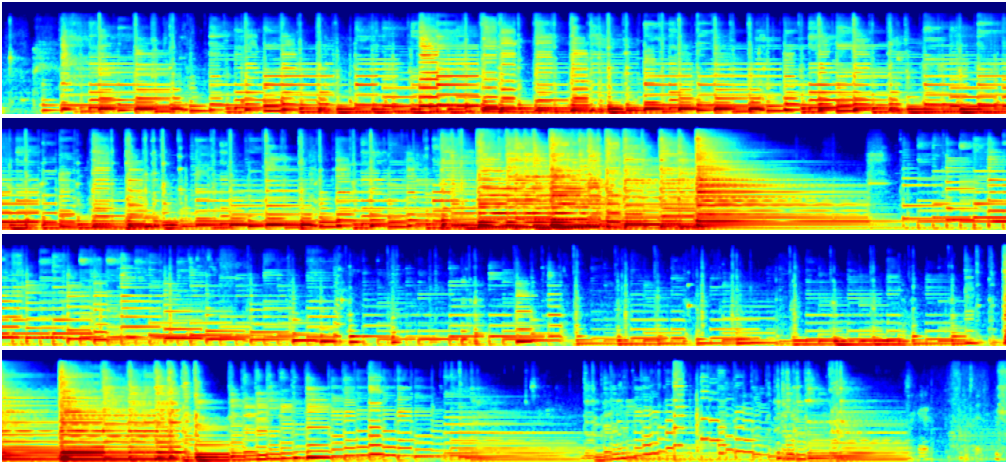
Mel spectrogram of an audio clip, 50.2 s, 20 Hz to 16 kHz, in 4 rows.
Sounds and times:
Guitar: 0:00.0 - 0:50.2.

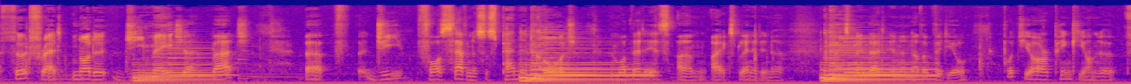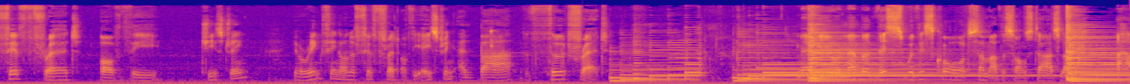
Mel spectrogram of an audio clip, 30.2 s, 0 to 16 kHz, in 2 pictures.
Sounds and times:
Speech: 0:00.0 - 0:03.3, 0:04.1 - 0:10.5, 0:11.1 - 0:17.2, 0:17.8 - 0:18.4, 0:19.0 - 0:23.2, 0:25.8 - 0:30.1.

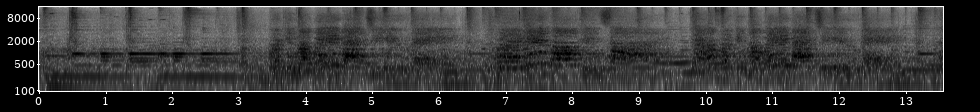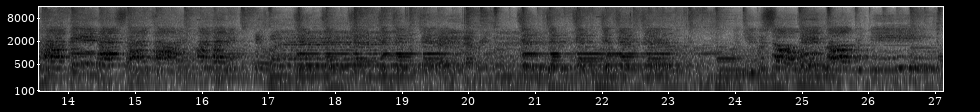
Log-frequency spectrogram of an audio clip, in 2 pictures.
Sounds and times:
Music: 0:00.0 - 0:27.1
Male singing: 0:17.0 - 0:21.0.

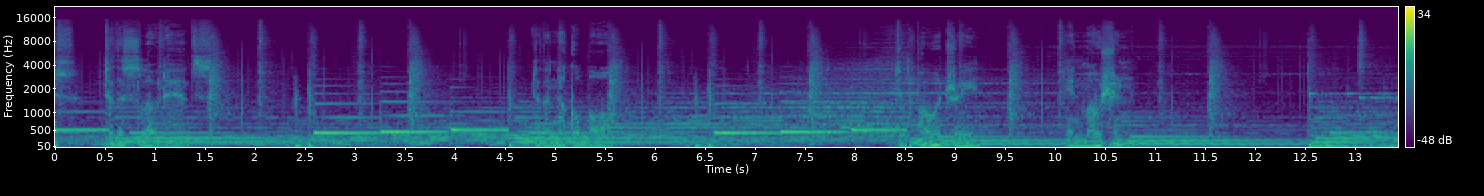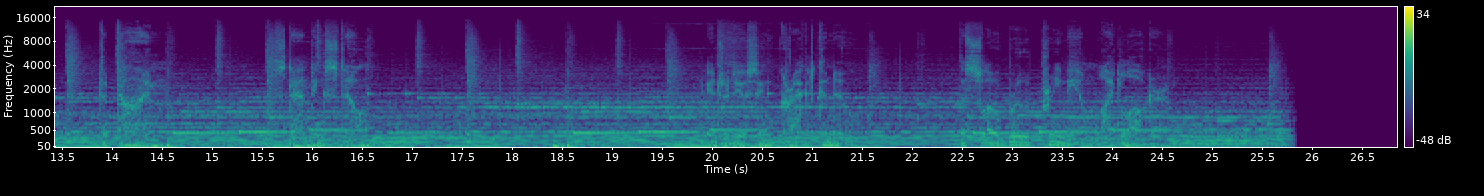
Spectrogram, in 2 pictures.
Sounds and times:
Speech: 0:00.0 - 0:01.6, 0:04.8 - 0:05.7, 0:08.4 - 0:09.4, 0:10.1 - 0:10.9, 0:13.8 - 0:14.6, 0:15.6 - 0:16.6, 0:19.9 - 0:21.5, 0:22.5 - 0:24.6
Music: 0:00.0 - 0:25.8.

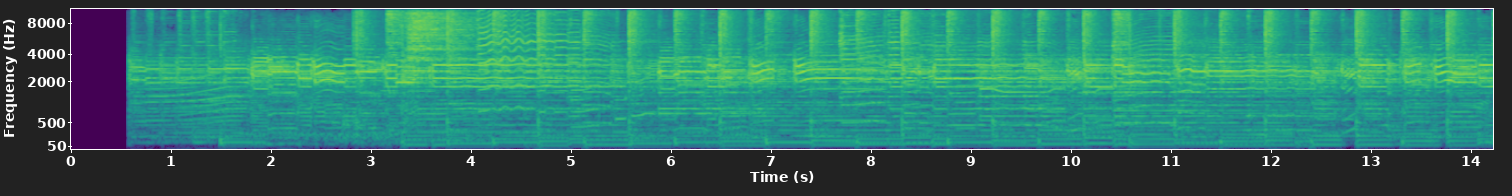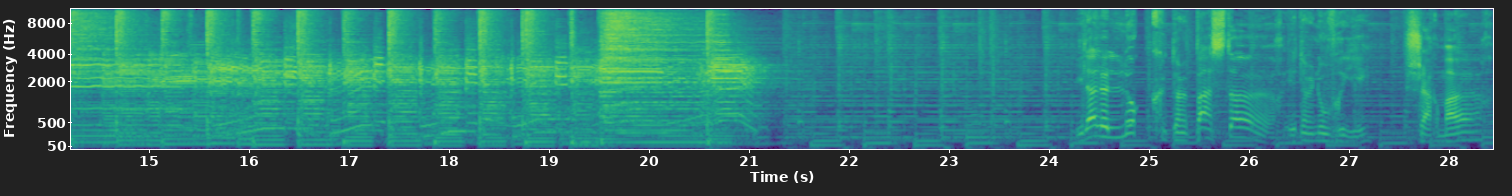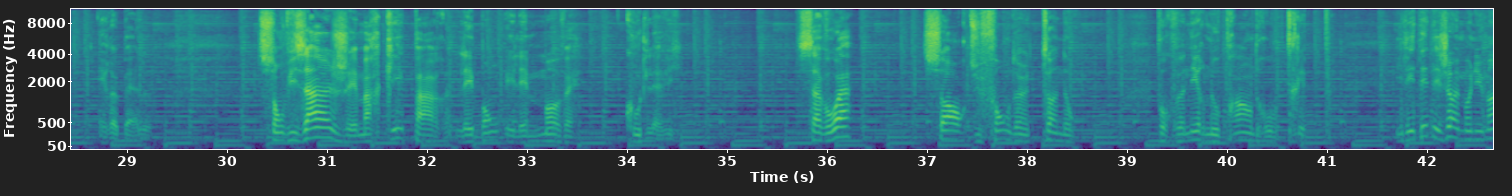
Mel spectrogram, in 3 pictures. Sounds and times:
Country: 0:00.6 - 0:42.6
Speech: 0:24.3 - 0:29.3, 0:30.3 - 0:34.6, 0:35.7 - 0:36.3, 0:37.0 - 0:38.5, 0:39.3 - 0:41.0, 0:41.7 - 0:42.6.

